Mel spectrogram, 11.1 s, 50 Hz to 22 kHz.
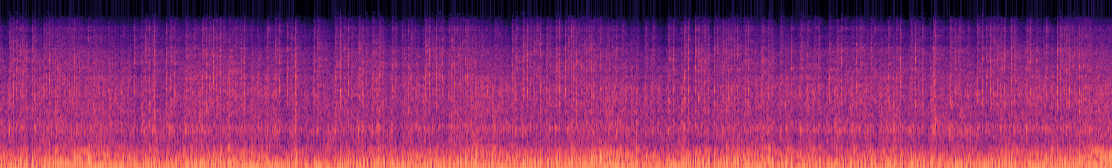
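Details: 1985 Harley-Davidson Sportster Ironhead V-twin, sat outside a long time, first run: loud loping idle with a deep steady pulse, no knocking or rattles; normal idle, sounds like a good motor though the oil filter was destroyed.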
